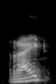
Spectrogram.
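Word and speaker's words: write: लिखना का क्या होता है, राइट, डब्ल्यू आर आई टी, W silent होता है, राइट, और प्लस आई एन जी होता है, राइटिंग, डब्ल्यू आर आई टी टी आई एन जी।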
